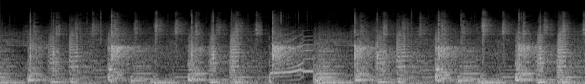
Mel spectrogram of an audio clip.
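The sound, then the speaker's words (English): Sharp hand claps fall on the off-beats, demonstrating clapping with the weak beat, in a steady, even rhythm over an upbeat instrumental track with sustained melodic tones. “Or with the weak beat, so.”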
